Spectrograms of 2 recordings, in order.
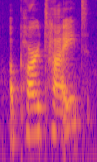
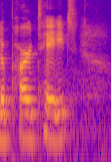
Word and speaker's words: apartheid: English both aparte and apartate are accepted pronunciations I think I think most Americans say something like a partite kind of ignoring the H and I think most British people say something like apartate or part hate I'm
